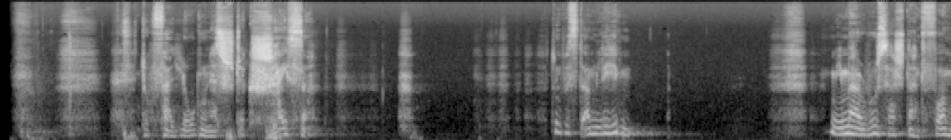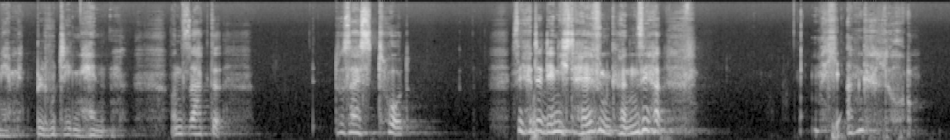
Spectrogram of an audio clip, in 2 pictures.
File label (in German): Synchron; Carnival Row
